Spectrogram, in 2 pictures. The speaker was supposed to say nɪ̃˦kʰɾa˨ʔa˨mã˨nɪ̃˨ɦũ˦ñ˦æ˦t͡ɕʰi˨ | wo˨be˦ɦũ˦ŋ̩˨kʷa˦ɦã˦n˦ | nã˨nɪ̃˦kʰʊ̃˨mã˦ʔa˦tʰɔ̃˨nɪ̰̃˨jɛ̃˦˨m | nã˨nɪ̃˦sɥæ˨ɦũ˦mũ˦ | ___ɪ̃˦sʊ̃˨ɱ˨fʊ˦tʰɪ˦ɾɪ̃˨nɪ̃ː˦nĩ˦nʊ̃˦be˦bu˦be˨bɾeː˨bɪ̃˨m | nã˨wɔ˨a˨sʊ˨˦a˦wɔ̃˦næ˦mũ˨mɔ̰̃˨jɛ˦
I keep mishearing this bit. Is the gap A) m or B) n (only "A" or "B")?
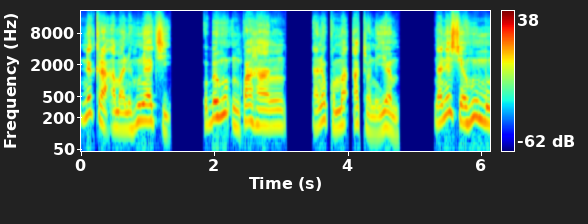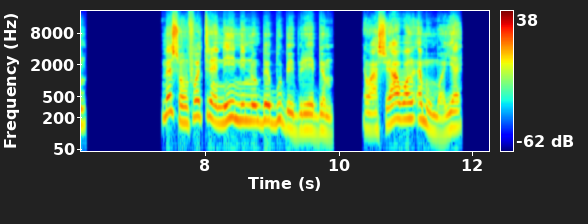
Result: A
